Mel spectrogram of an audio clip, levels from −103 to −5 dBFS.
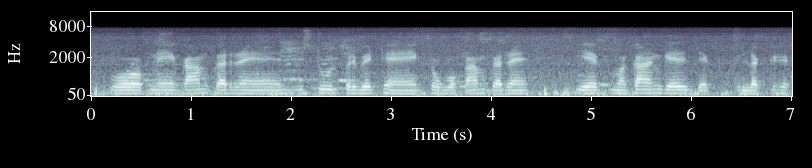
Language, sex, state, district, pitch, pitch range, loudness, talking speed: Hindi, male, Rajasthan, Bikaner, 140 Hz, 135-145 Hz, -17 LUFS, 170 wpm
